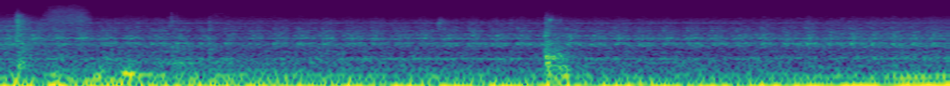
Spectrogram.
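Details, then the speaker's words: Steiger tractor diesel idling in the morning before planting barley. Rough, uneven tick over the low rumble; ticking heard, source unclear. "I think this is one of those audio tacos you can hear it ticking"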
